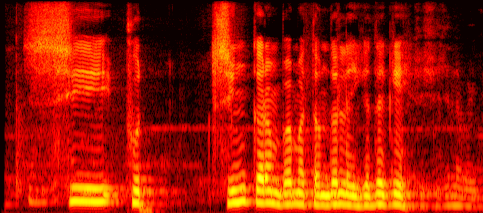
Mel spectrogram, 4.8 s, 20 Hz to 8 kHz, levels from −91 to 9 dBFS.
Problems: background conversations at intervals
